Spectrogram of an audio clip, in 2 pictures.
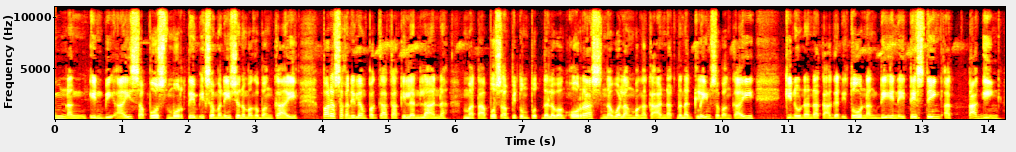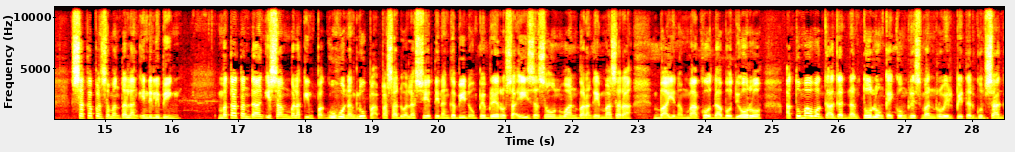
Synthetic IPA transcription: mnɐŋʔɛnbiʔajsɐpost̪̚moɾt̪ɪmɪksɐmɐnisjonɐŋmɐŋabɐŋkajpaːɾɐsɐkɐnɪlaŋpɐɡ̚kakakɪlɐnlanmɐt̪aːpo̞sɐŋpɪt̪ʊmpot̪̚d̪ɐlɐwaŋʔo̞ːɾɐsnɐwɐlaŋmɐŋakɐʔaːnak̚nɐnɐɡ̚klɛjmsɐbɐŋkajkɪnuːnanɐkɐʔɐɡad̪ɪt̪o̞nɐŋd̪iʔɛnɛjt̪ɛst̪ɪŋɐt̪ːaːɡɪŋsɐkapansɐmɐnt̪alaŋʔɪnɪlɪbɪŋ | mɐt̪aːt̪ɐnd̪aʔːŋɪsaŋmɐlakɪŋpɐɡuːɦonɐŋluːpa̰pɐsaːd̪oʔɐlasjɛt̪ɛnɐŋɡɐbinʊʔoŋfɛbɾɛɾo̞sɐʔijs̬ɐsownwanbɐɾaŋɡajmasɐɾabaːjanɐŋmaːkoʔd̪aːbawd̪ɪʔoɾo̞ʔɐt̪ːʊmaːwaɡ̚kɐʔaɡad̪̚nɐŋt̪uːloŋkɐjkoŋɡɾɛsmanɾʊɛlpiːt̪ɛɾɡʊnsaɡ

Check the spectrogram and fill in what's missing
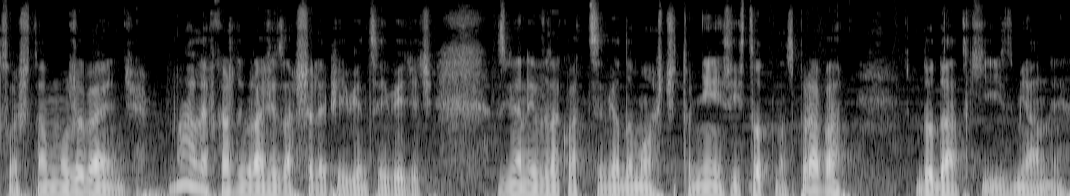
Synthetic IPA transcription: t̪sɔ̰ɕt̪amːɔʐɛbɛɲd͡ʑɛnɔalɛfkaʐd̪ɘmɾaʑɛzafʂɛlɛpʲjejvʲɛnt̪sɛjvʲjed͡ʑet͡ɕzmʲjanɘvzakwat̪̚sɛvʲjad̪ɔmɔɕt͡ɕi̥t̪ɔɲɛjɛst̪ist̪ɔt̪naspɾava | d̪ɔd̪at̪kʲḭizmʲjanɘ̰

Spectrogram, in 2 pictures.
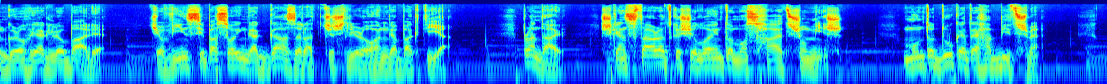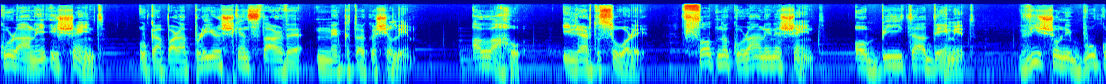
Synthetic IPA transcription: ŋɡɾɔɦjaɡlɔba̰lɛ̰ | cəvinsipasɔjŋɡaɡazɾat̪cəʃliɾɔɦɛnŋɡabakt̪ḭa̰ | pɾand̪a̰j | ʃkɛnst̪aɾət̪kəʃilˠɔjnt̪əmɔshaɛt̪ʃumḭʃ | mund̪̚t̪ːəd̪ukɛt̪ɛɦabiθʃmɛ̰ | kuɾaniʔiʃɛɲt̪ | ukapaɾapɾiɾʃkɛnst̪aɾvɛmɛkət̪əkəʃilˠḭm | alˠːahṵ | ilaɾt̪əsuaɾḭ | θɔt̪nəkuɾaninɛʃɛ̰ɲt̪ | ɔbit̪ad̪ɛmḭt̪ | viʃumibuku

